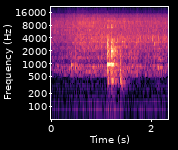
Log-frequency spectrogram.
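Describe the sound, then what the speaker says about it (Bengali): Peanuts frying in hot oil with five-spice seeds, a steady soft sizzle with a brief stir or clink partway through, close and without talk. "এবার একটু বাদাম ভেজে নেবো এতে"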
